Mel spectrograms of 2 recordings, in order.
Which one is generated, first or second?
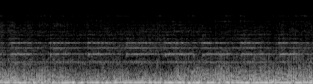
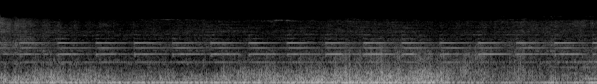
first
